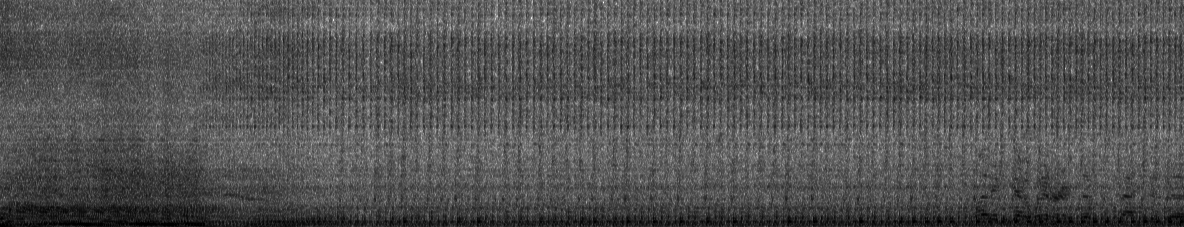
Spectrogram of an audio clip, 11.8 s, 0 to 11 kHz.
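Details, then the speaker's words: 2018 Lance Cali Classic 125cc scooter, found not running with mice in the airbox; small engine revs hard then settles to an uneven, choppy note, won't hold idle. Running rich, smells of fuel; owner suspects plugged jets and wants a new carburetor. "that not doing that not on idle I need a new carburetor"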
